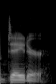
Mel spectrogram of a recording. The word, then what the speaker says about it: Dator: Would we pronounce it data? How's it spelled? Dator. Dator. Dator. Dator. Yeah, he pronounces it Joe Dater. Yeah, but he's American. Yeah, so we'd say Data.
